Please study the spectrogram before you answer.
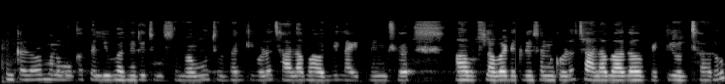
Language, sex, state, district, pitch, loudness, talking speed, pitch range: Telugu, female, Telangana, Nalgonda, 200 Hz, -22 LUFS, 155 wpm, 195-210 Hz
